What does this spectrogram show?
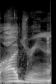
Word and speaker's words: Audrina: Audrina no it's Dina no Audrina it rhymes with Serena I for you why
